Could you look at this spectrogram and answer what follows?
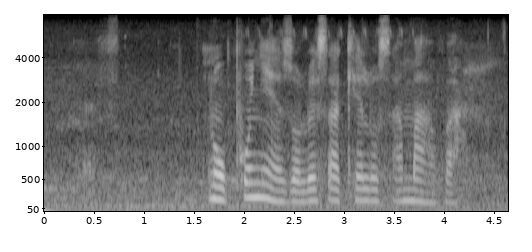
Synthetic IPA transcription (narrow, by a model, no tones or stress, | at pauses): nopʰuɲɛzɔlwɛsakʰɛlɔsamaːva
